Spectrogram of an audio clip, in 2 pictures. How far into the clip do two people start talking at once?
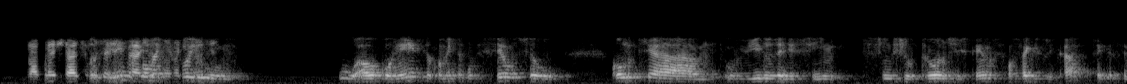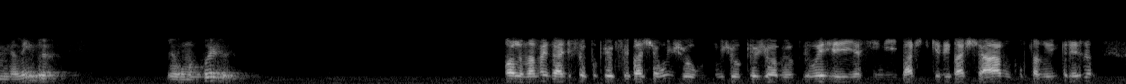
0.9 s

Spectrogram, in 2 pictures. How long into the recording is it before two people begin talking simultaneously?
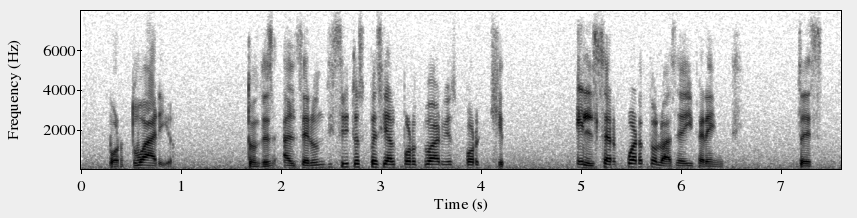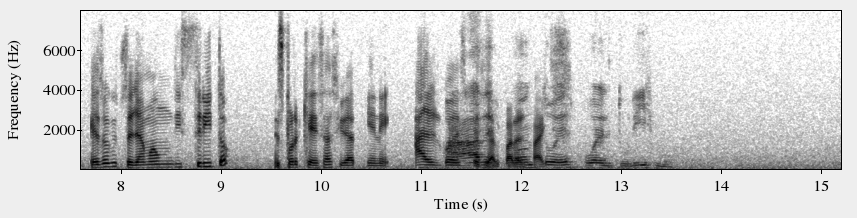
11.2 s

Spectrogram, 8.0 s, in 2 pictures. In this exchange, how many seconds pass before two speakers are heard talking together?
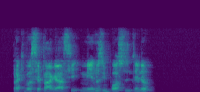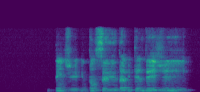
none

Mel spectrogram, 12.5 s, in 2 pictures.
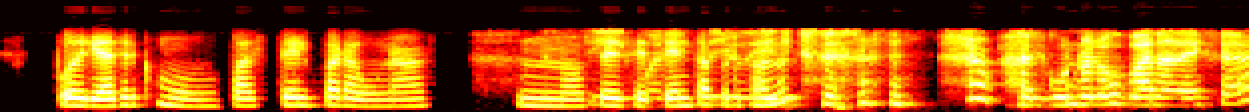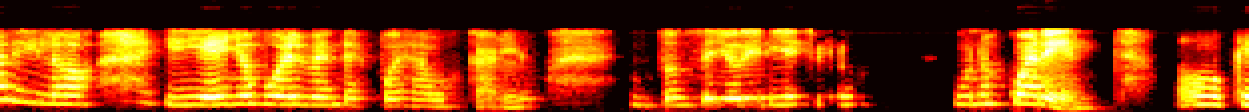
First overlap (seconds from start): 2.7 s

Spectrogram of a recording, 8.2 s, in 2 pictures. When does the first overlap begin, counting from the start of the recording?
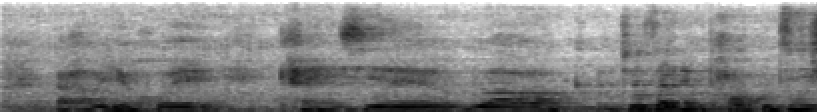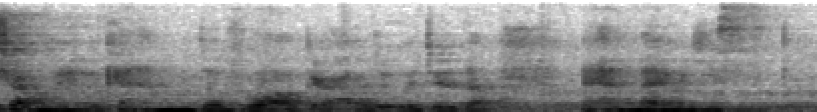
none

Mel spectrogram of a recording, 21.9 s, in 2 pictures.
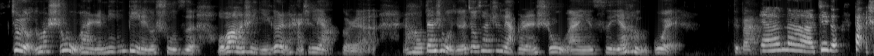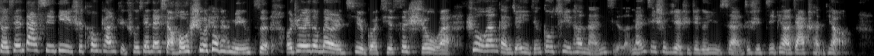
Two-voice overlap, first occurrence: none

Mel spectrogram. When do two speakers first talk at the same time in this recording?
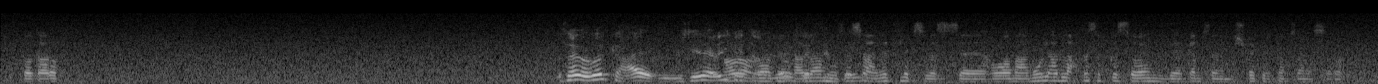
7.2 s

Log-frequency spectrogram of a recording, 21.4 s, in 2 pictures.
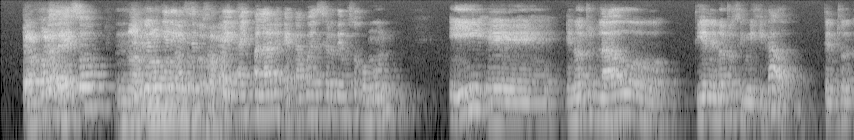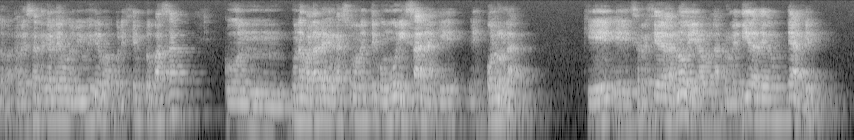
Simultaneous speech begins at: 1.6 s

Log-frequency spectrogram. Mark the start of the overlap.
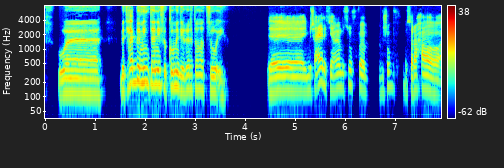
none

